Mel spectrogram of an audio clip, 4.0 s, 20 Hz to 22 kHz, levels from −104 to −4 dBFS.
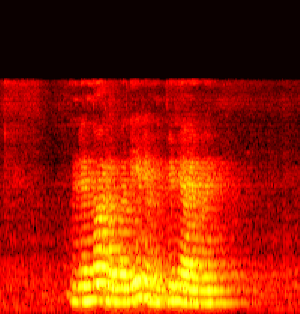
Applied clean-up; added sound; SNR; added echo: none; none; none; reverberation time 0.9 s.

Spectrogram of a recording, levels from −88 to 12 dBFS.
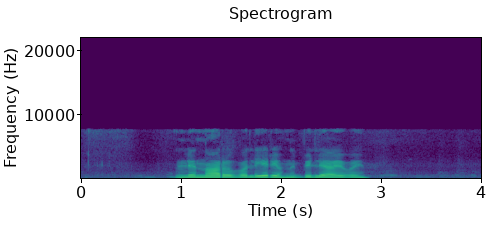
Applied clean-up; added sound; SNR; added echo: none; none; none; none.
